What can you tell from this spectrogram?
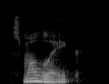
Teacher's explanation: ці звуки щоб вони стали одним цілим так буде набагато простіше Тут взагалі немає пауз немає перерви в звучанні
